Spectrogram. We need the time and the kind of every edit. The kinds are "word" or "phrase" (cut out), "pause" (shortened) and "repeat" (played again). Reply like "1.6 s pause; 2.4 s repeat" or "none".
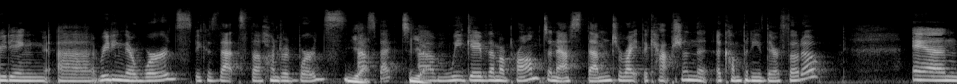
none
